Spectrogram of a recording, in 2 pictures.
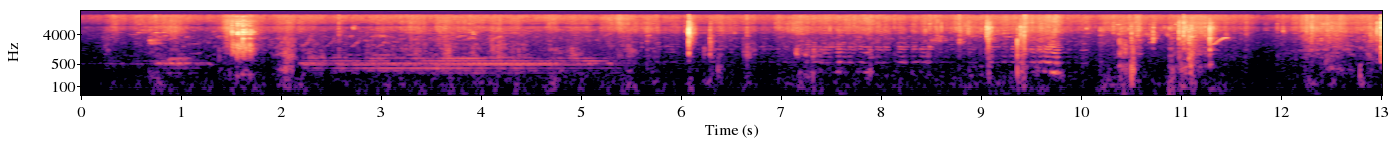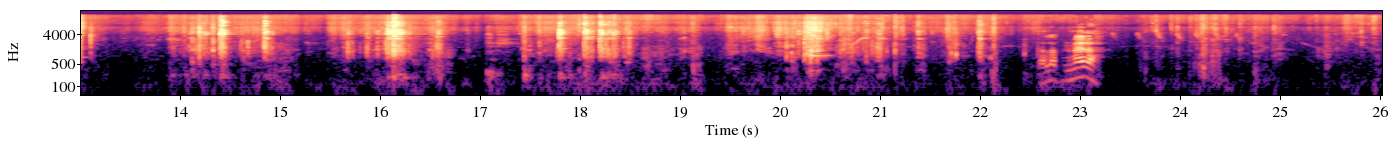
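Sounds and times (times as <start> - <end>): rustling through dry brush: 0.2 - 7.4, 8.5 - 15.9, 18.6 - 22.6
short buzzing tone: 2.2 - 5.3.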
